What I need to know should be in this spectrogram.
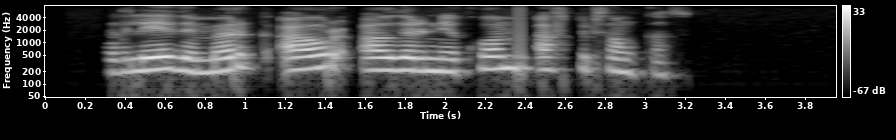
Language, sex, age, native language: Icelandic, other, 30-39, Icelandic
